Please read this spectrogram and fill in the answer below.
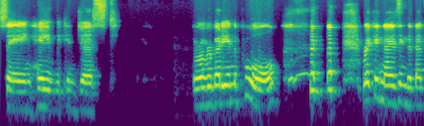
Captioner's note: laughs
